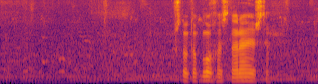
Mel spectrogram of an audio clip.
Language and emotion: Russian, neutral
